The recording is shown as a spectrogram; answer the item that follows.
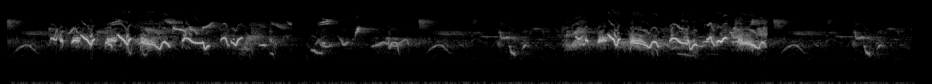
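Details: A female Rose-breasted Grosbeak singing from the nest, her song not quite the quality of the male's: two rich, warbled phrases of quick rising and falling whistled notes, each about two seconds long, with brief pauses between.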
